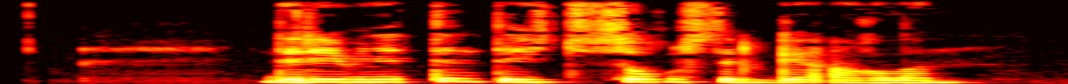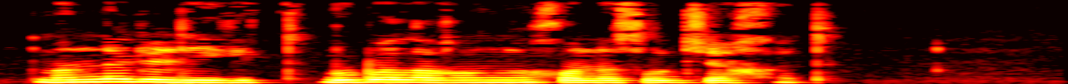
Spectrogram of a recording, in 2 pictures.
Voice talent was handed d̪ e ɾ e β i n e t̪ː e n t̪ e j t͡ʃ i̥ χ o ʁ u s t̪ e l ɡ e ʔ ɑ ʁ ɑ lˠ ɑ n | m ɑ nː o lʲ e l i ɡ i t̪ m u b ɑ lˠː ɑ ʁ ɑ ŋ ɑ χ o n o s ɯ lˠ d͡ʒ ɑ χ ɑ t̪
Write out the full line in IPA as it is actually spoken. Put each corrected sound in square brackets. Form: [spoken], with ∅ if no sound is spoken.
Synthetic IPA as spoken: d̪ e ɾ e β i n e t̪ː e n t̪ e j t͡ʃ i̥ [s] o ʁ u s t̪ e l ɡ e ʔ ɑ ʁ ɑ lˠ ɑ n | m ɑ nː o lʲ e l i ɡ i t̪ [b] u b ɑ [lˠ] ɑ ʁ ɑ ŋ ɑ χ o n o s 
